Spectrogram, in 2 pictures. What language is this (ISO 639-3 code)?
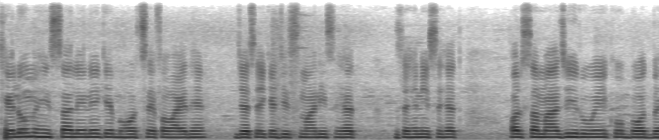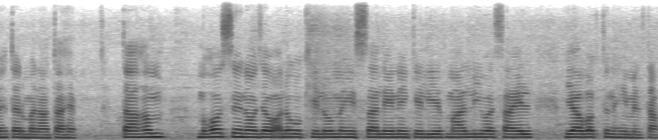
urd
